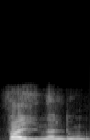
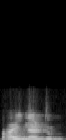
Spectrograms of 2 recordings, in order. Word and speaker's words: Wijnaldum: C'est Van Naldum, c'est ça on prononce Wijnaldum. Wijnaldum. Voilà, Wijnaldum.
